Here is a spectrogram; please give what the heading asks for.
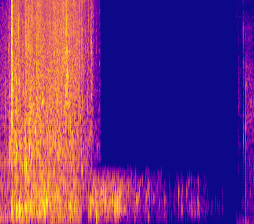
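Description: A loud splash as someone does a cannonball into a hot tub with its bubbles on, the broad rush of water cutting off sharply and giving way to low sloshing and gurgling that fades away.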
